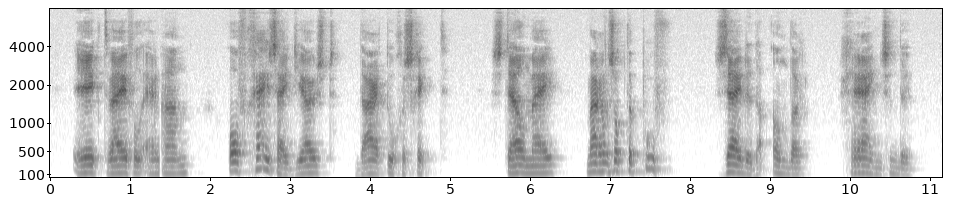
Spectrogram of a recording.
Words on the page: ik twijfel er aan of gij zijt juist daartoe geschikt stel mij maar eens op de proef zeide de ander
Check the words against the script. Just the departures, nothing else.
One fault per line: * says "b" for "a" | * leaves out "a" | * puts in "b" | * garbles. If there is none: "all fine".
all fine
